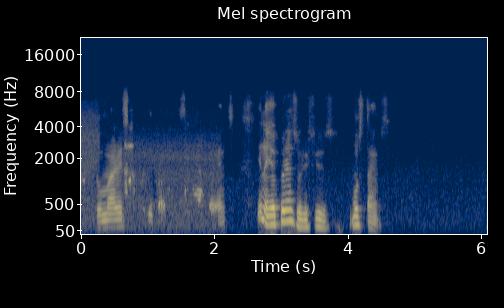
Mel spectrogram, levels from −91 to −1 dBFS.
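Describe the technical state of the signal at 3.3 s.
At 3.3 s the speech is intact, with no dropout, click or distortion, just the normal call path that keeps nothing above about 8 kHz.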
